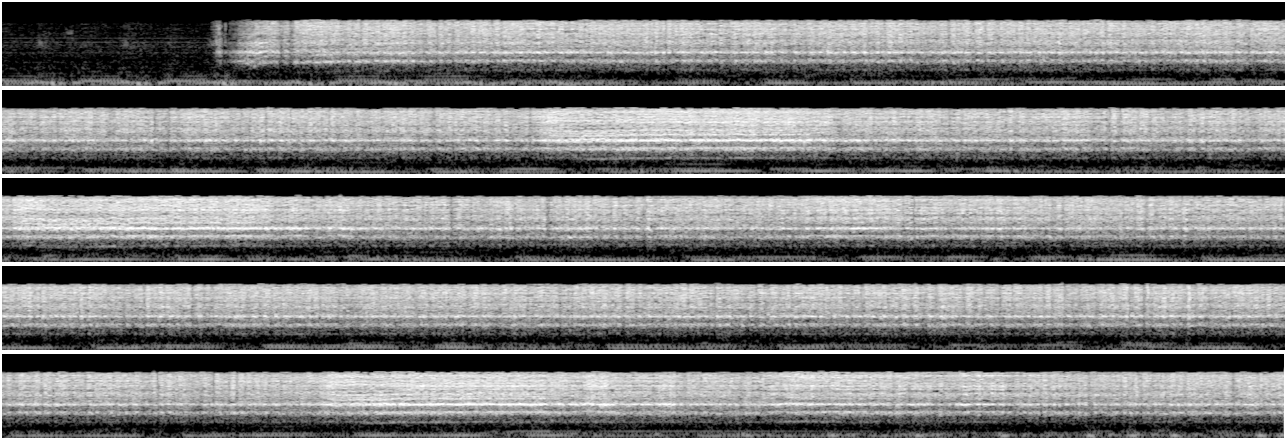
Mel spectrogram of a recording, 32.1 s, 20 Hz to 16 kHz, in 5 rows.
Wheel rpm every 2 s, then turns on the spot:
50, 160, 160, 160, 160, 160, 160, 160, 160, 160, 160, 160, 160, 160, 160, 160.
none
